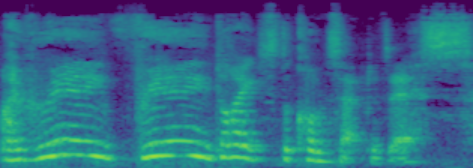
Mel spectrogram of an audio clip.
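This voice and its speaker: With a British accent, a woman speaks in a somewhat breathy voice whose pitch swings very widely. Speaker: book reviewer. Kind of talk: casual talk to camera.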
